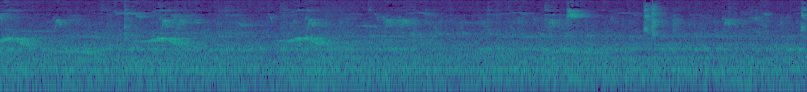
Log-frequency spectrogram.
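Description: Birds calling: a short swooping note repeated three times, about a second and a half apart, in the first few seconds, with scattered short high chirps throughout.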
